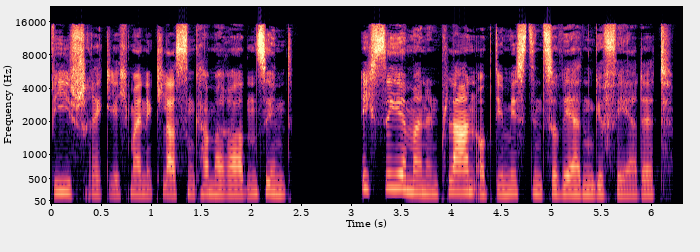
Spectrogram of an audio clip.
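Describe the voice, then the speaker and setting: A woman reading a first-person storybook aloud in a lively, wry way. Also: medium pitch, no room sound, studio quality. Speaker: audiobook reader.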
